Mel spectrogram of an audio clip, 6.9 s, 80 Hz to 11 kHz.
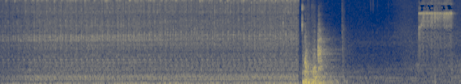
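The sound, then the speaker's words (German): A hand-operated coin minting press with 20 to 30 tonnes of pressing force, at the Berlin state mint. A steady mechanical buzzing drone is cut by a sharp, heavy clunk, then a quieter pause before the buzz resumes. “Selbst diese kleine Maschine hat eine Presskraft zwischen 20 und 30 Tonnen, die per Hand betätigt werden.”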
